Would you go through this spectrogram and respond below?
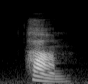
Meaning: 1. harness 2. epithelium
- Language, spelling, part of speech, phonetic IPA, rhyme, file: Hungarian, hám, noun, [ˈhaːm], -aːm, Hu-hám.ogg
